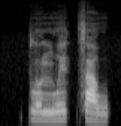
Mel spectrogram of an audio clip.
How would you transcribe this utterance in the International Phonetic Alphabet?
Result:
p l o˧ n w e˦˥ k̚ s a˧ w

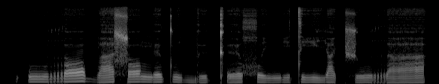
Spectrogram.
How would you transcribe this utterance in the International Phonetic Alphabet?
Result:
ʔ u r ɔ b a ɬ ɔ ŋ ɘ tʷ i b ɨ kʼ ɘ χʷ i ŋ i t i j a t͡ʃ u r a

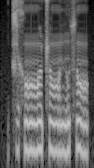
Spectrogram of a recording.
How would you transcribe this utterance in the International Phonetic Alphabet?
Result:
t͡ɕ ə x ɔ̃ː ʈ͡ʂ ɔ̃ː n ũ s ɔ̃

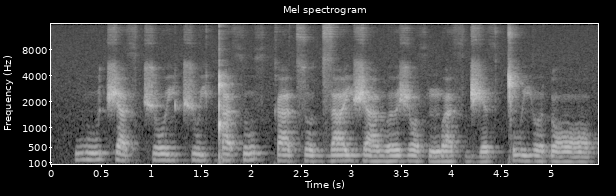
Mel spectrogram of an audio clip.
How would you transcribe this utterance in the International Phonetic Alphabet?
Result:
β u t͡ʃ a θ t͡ʃ o j t͡ʃ u j ǃ a θ u θ k a t͡s o d͡z a j ʒ a β ə ʒ ɔ θ ŋʷ a θ d͡ʒ ɛ θ ǀ u j ɤ ɗ ɔ

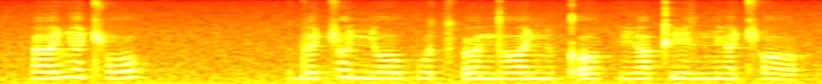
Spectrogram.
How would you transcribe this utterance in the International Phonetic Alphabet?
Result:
ɜ ʎ ɜ cʰ o | d ə c ɤ ɲ ɤː kʷ ɜ t͡sʼ ɵ n d ɤː ɐ̯ ɲ ɵ kʼ ɤ k i ɐ̯ kʼ i z n ĩ ɐ̯ cʰ ɤ

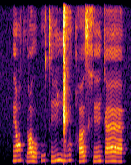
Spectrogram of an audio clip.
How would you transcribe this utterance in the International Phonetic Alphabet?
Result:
ẽː˧˥ tˤ ɡ oː˩˧˩ ʔ ṳ˧˥ t͡s ĩː˩˥ ŋ͡ǁ o̤˧˥˧ qʰ ɯː˩˥ s x ẽː˧˥ k æː˧˥˧

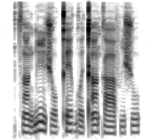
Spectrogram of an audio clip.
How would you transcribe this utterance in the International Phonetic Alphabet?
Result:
t͡s ã˨ ɡ͡b ĩ˦˨ ʃ oː˨ kʼ eː˦ ɡʷ eː˨ kʼ ã˦ k aː˨ f i˨ ʃ u˦

